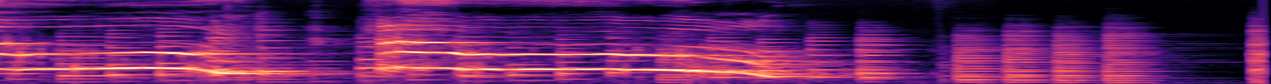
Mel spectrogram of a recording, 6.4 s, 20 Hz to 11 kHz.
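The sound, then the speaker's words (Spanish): A human voice imitates an 11-year-old cat crying for its food: two long, wailing meows, each bending down in pitch at the end, followed by a few short, clipped voiced sounds. “Maulla llorando hasta que le bajo el platito. Tiene 11 años. Muchos gatos, cuando lloran, parece como si dijeran”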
